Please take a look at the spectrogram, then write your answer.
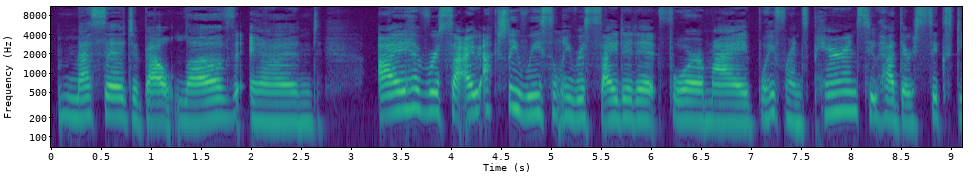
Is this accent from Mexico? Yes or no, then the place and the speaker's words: yes; Tijuana, Baja California, Mexico; now in San Diego, United States; I was born in Tijuana. My father was a physician in Tijuana and was from the state of Jalisco.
